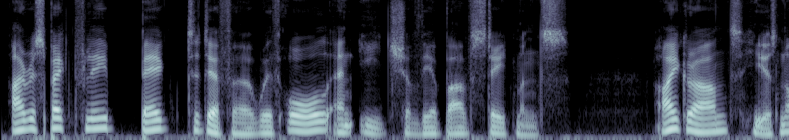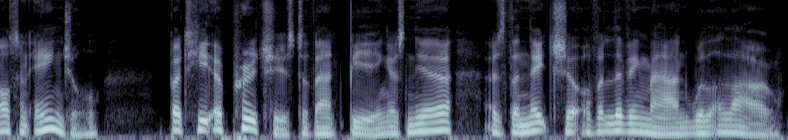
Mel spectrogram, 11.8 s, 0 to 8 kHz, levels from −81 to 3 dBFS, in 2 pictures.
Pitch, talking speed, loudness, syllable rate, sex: 110 Hz, 190 wpm, -19 LUFS, 5.1 syllables/s, male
